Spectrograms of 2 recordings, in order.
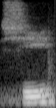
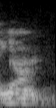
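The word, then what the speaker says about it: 四: 2 ways to pronounce number 4 in Japanese actually, like she and also yon.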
